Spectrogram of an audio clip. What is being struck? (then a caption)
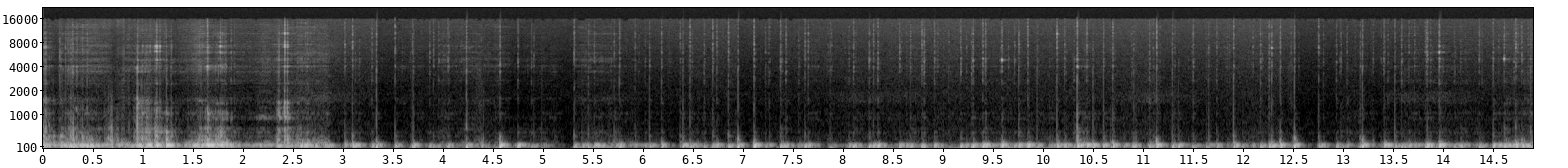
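Metal wire-mesh microphone grille. Long manicured nails of both hands tap and scratch fast on the hollow domed metal wire-mesh grille of a large silver USB condenser microphone. Dense, rapid, muffled taps and scrapes come through close and boomy, with a low hum around 141 Hz. The first few seconds are louder and brighter, then the sound settles into a steady low patter.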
